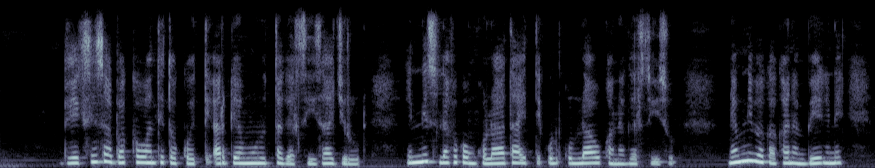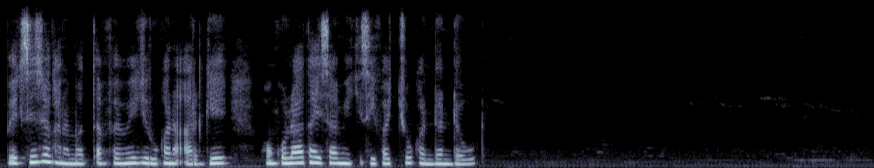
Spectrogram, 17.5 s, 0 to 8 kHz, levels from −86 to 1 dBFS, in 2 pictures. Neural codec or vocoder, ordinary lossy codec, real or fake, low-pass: none; Opus, 64 kbps; real; 7.2 kHz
